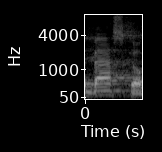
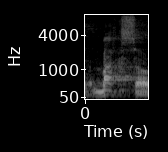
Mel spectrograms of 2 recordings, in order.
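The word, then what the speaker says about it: Bacso: Now, a lot of people say Basco because they can't say it right, but it's B-A-C-S-O, and it's Baxo, right?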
